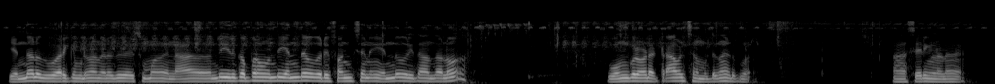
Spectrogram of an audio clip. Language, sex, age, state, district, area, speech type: Tamil, male, 18-30, Tamil Nadu, Nagapattinam, rural, spontaneous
